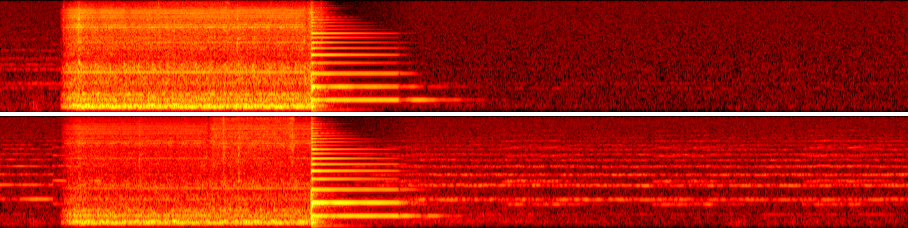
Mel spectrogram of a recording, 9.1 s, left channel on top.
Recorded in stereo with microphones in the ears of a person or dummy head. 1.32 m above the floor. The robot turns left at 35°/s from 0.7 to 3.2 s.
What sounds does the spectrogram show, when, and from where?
3.1 s a guitar: centre (ahead or behind), 0.7 m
